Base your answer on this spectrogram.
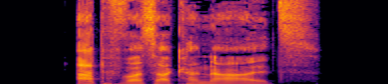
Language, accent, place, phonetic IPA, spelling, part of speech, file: German, Germany, Berlin, [ˈapvasɐkaˌnaːls], Abwasserkanals, noun, De-Abwasserkanals.ogg
- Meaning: genitive of Abwasserkanal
